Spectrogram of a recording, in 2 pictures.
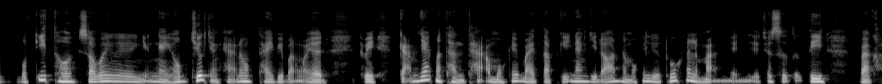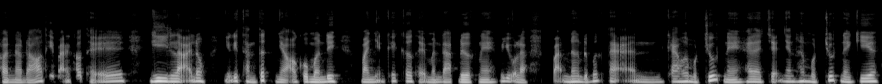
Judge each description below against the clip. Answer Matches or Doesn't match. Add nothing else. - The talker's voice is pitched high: Doesn't match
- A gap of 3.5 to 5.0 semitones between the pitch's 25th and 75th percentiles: Matches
